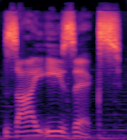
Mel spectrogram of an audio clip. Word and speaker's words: Zzyzx: Zzyzx, pronounced ZIE-ZIX, is an unincorporated community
